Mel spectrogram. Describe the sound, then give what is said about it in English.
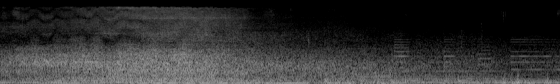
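Semi truck driving by, a loud, broad rumbling roar that swells over the first two seconds and then gradually fades away. “It's a semi driving by, so I'ma hold off for a second.”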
